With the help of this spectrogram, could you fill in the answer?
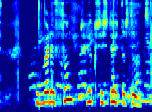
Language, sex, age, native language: Icelandic, male, 12, Icelandic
